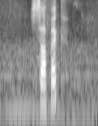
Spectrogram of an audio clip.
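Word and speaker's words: Suffolk: little bit different but they are suffk Portsmouth norick that's how we pronounced them if you said Norfolk even though it's spelled that way they knew that you were a foreigner hey they were like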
